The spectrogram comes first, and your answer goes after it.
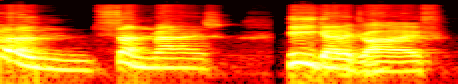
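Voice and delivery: dim ogre. Acted. Ogre answers the wake-up question.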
